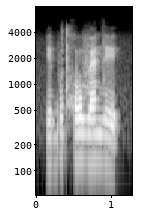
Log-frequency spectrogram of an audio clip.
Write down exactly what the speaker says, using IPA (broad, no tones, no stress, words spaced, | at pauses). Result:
ebod χo vænze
